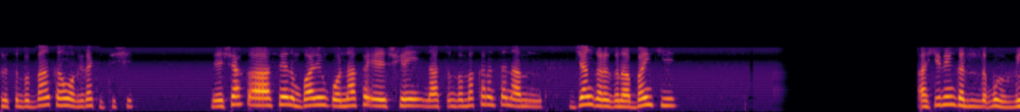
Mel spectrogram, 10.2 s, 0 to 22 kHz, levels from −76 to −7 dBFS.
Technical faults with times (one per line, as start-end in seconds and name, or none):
0.00-10.21 DECT cordless phone buzz
4.05-5.93 drift correction step
7.49-7.55 short stall from a late packet
7.74-9.19 call audio freeze
9.69-10.08 jitter buffer slow-down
